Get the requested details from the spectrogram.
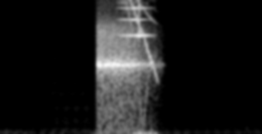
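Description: A game menu plays a short whooshing chime with a falling tone.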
